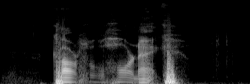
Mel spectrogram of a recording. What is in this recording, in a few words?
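"Castle Horneck", English; place-names; Castle Hornek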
